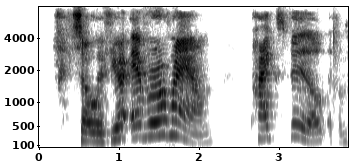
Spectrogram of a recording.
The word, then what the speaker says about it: Pikesville: So if you're ever around Pikesville, if I'm saying it right, you said Pikesville, Maryland.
